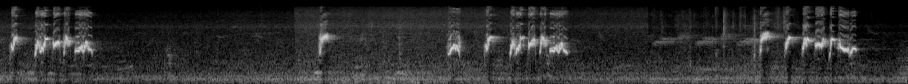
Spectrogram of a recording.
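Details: Red-whiskered bulbul competitive song in voice training for double notes: three energetic runs of rapid bright whistles with a lone note between, phrases a few seconds apart.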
